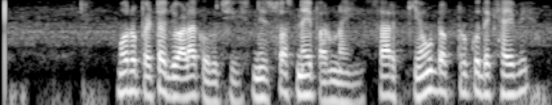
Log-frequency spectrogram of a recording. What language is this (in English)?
Odia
